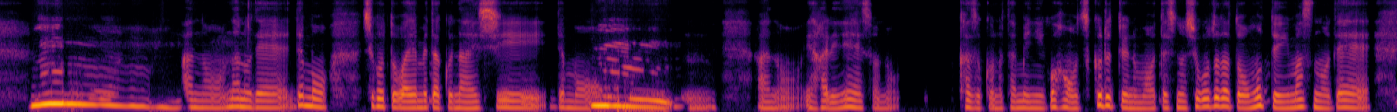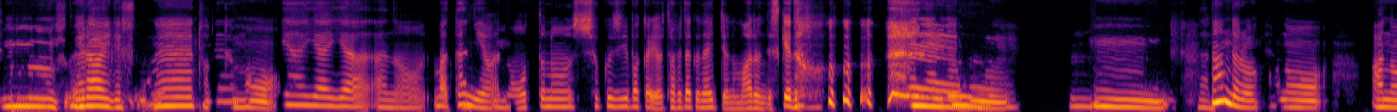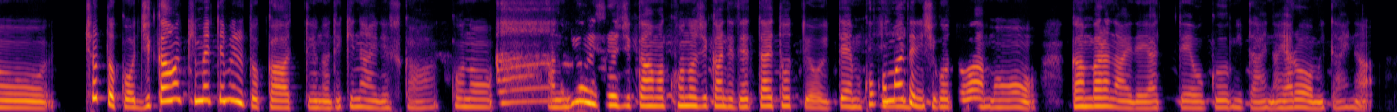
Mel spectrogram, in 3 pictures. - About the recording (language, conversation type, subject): Japanese, advice, 仕事が忙しくて自炊する時間がないのですが、どうすればいいですか？
- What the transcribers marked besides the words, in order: laughing while speaking: "あるんですけど"; laugh; other background noise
